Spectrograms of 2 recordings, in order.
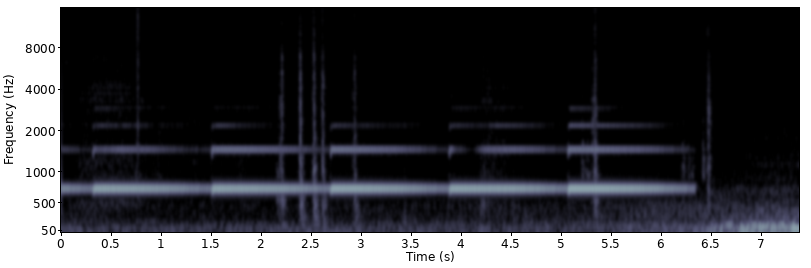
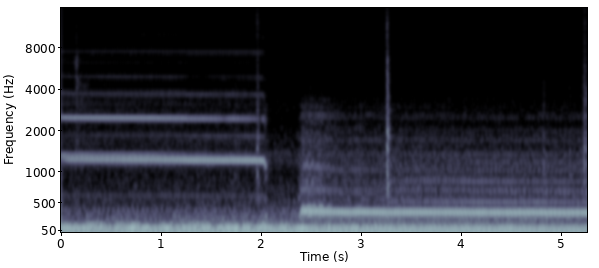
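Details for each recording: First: Jeep heater blower motor after lubricating dried-out bearing/bushing with silicone, key on: a few warning chimes, then fan spins up to a smooth, even rush with no earlier screech; normal blower operation. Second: Jeep heater blower motor: a steady high squeal over the fan rumble, dropping to a lower continuous whine, from a worn blower motor bushing/bearing that has developed play.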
